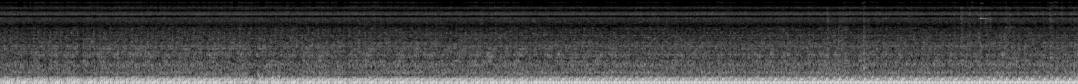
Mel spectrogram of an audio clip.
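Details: 1974 Ford F-350 grain truck, 360 FE V8, four-speed manual, allegedly 42,000 miles, carburetor rebuilt after sitting about a dozen years; deep, steady idle with an even low throb about three firings a second, no misses or knocks; running cleanly.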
